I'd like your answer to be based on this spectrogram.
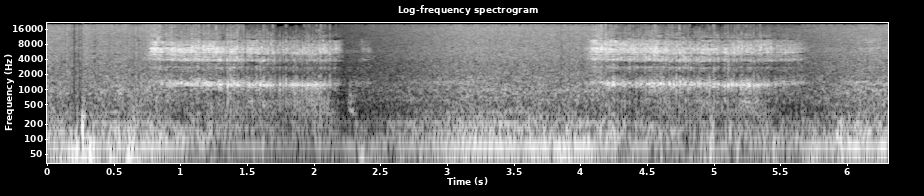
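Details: Two loud, rasping, drawn-out snores over a steady low rumble, a harsh snoring noise on each inward breath.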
